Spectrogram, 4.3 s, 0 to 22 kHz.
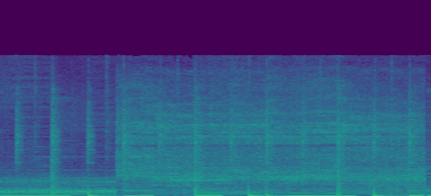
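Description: Background music with a steady beat over an angle grinder's cut-off wheel cutting through 4 mm steel plate. The grinding comes in about a second in as a dense high hiss and runs on under the music.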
